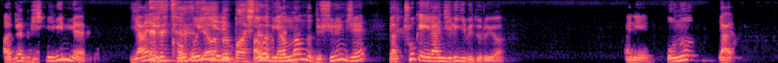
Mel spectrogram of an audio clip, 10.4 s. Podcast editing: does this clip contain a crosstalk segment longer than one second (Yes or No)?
Yes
